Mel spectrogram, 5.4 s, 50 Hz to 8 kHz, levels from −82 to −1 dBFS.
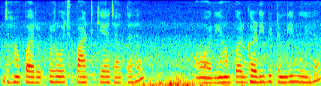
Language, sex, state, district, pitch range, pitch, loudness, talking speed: Hindi, female, Chhattisgarh, Raipur, 185-195 Hz, 190 Hz, -16 LUFS, 170 wpm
